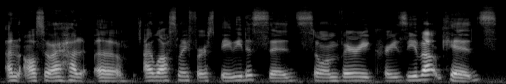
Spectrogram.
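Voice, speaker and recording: A woman with a slightly low voice talks about her life in a heartfelt, halting way. She pauses often and fills the gaps with small fillers. The tone is plain and sincere, like a chat across a table. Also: steady tone. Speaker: ministry volunteer. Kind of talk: casual interview talk.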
